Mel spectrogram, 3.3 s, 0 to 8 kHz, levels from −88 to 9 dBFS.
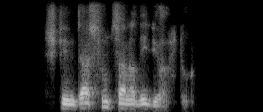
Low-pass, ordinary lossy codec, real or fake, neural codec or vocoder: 7.2 kHz; Opus, 16 kbps; fake; codec, 16 kHz, 1.1 kbps, Voila-Tokenizer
